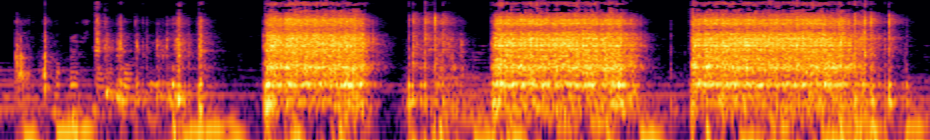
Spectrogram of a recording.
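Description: An electric blender crushing diet cake ingredients runs in three loud whirring bursts of a few seconds each, with clattering and handling noise between them.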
